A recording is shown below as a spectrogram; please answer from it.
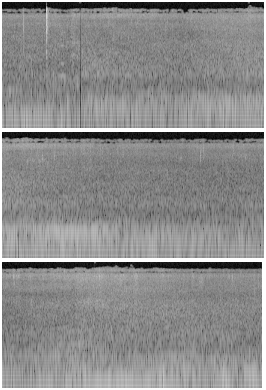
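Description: Cars driving past at low speed: engines running and road noise, one car passing close and getting louder about ten seconds in, with people's voices in the background.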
